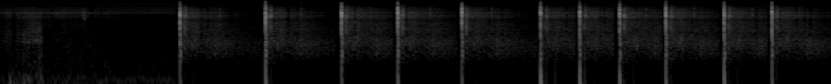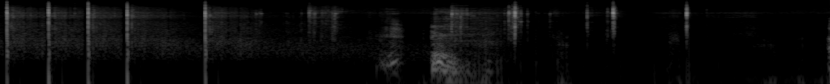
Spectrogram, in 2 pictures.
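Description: Repeated sharp gunshot cracks from a Walther pistol, Creed or PPX, fired in a steady string of about twenty evenly spaced shots, loud and close, with a short rustle near the end and two final shots.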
